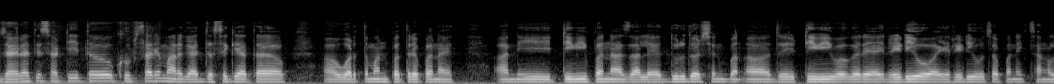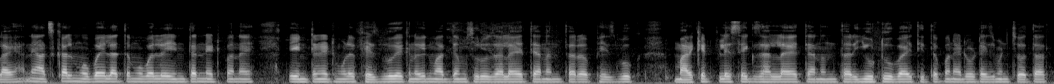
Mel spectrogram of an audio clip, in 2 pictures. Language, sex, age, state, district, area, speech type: Marathi, male, 18-30, Maharashtra, Akola, rural, spontaneous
